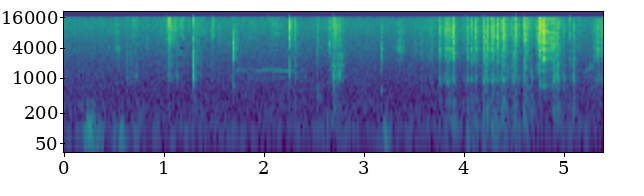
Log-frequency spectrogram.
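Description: A utility knife blade scrapes across a solid pink bar soap held in the hand, shaving flakes from its surface. Short, bright, crisp scraping strokes come at an uneven pace over a faint low rumble, growing denser and louder toward the end.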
